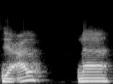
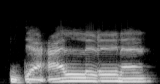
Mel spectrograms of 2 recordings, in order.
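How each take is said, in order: First: A gap separates the L from the N. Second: An extra bouncing sound comes between L and N. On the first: "Tapi jangan juga terputus" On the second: "Jadinya terdengar mantul"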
